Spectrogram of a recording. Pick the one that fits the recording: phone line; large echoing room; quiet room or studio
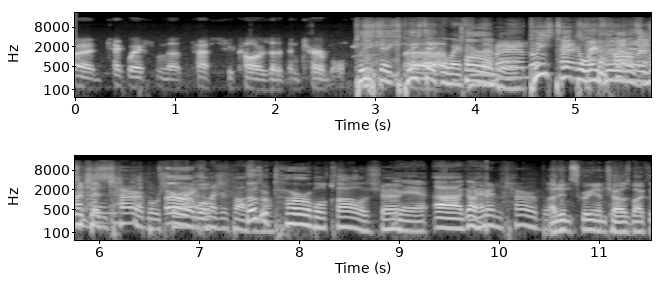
phone line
